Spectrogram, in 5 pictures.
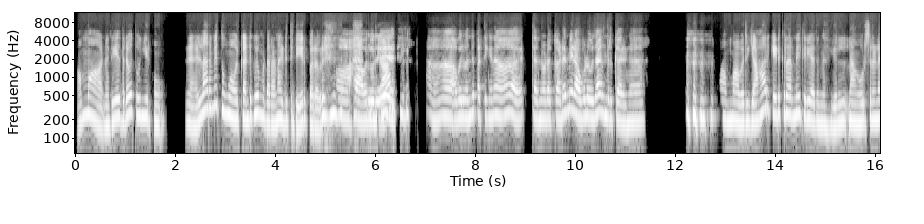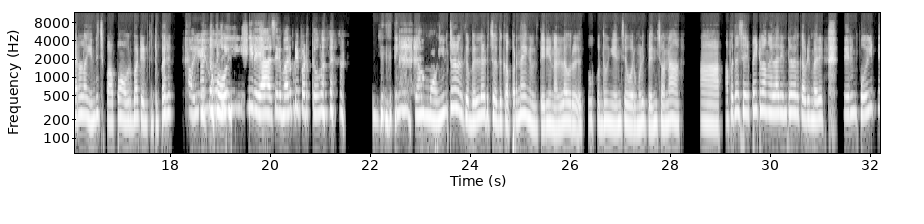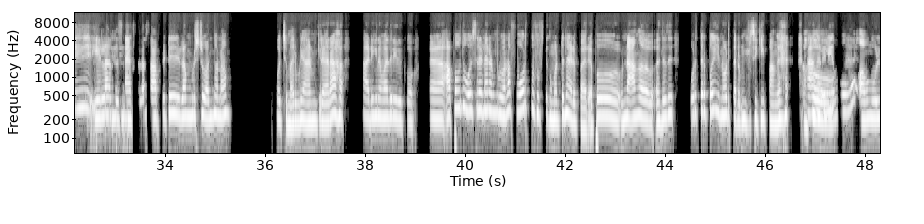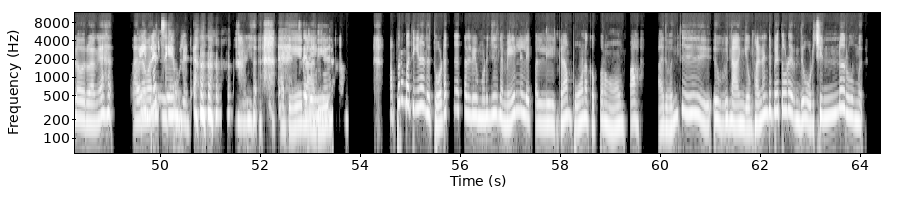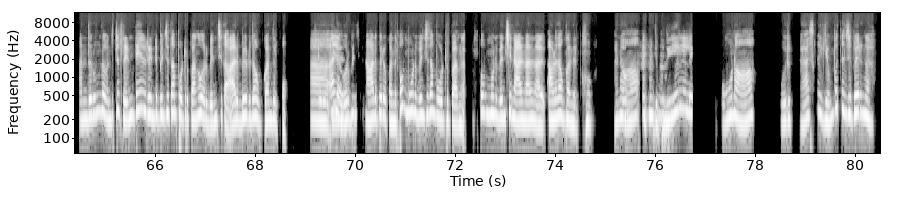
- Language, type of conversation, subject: Tamil, podcast, பள்ளிக் கால நினைவுகளில் இன்னும் பொன்னாக மனதில் நிற்கும் ஒரு தருணம் உங்களுக்குண்டா?
- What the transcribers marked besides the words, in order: laugh; tapping; laugh; laughing while speaking: "அய்யய்யோ! முடிலையா சரி மறுபடியும் படுத்து தூங்குங்க"; chuckle; laughing while speaking: "அந்த மாதிரி"; unintelligible speech; in English: "இன்டர்வெல்க்கு பெல்"; other noise; in English: "இன்டர்வெல்க்கு"; other background noise; in English: "ஃபோர்த், பிஃப்த்க்கு"; laughing while speaking: "ஒருத்தர் போய் இன்னொருத்தர் சிக்கிப்பாங்க"; in English: "ஒயி பிளட் சேம் பிளட்"; laugh; laugh; chuckle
